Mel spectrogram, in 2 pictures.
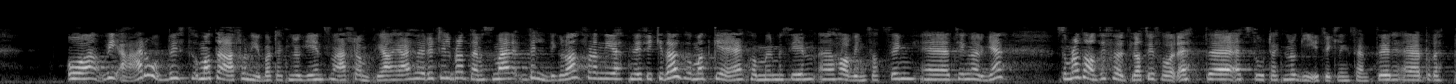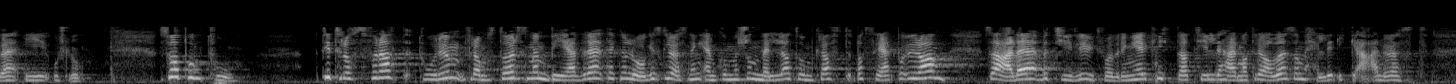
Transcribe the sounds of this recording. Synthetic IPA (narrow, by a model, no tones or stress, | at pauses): ʔɔʋɪʔæɾɔbəʋiːst̪ɔmɑt̪̚d̪ɛæɾfɔɳyːbɑːʈʰɛknʊlʊɡiːənsɔmæɾfɾɑmt̪ʰiːɑjæɪɦøːɾəʈʰɪlblɑnt̪̚d̪ɛmsɔmæɾʋɛld̪ɪɡlɑːfɔɖɛnːyːheːt̪nəʋɪfɪkːɪd̪ɑːɡɔmɑt̪ɡeːekʰɔmːəɾmɛsɪnɦɑːʋɪnsɑt̪sɪŋt̪ʰɪlnɔɾɡə | sɔmblɑnt̪ɑːnt̪ʋɪføːɾəʈ̪ʰɪlɑt̪ʋɪfoːɾʔɛt̪ɛt̪st̪uːʈʰːɛknʊlʊɡiːʉ̰ːt̪ʋɪklɪŋsɛnt̪əɾpʰɔd̪ɛt̪ːəʔɪʊʂɭʊ̰ | sɔpʰʊŋkt̪ʰːuː | t̪ʰːɪlt̪ʰɾɔsfɔɾɑt̪fʰuːɾɪʉmfɾɑmst̪oːɾsɔmɛnbeːd̪ɾət̪ʰɛknʊloːɡɪskløːsnɪŋɛnkʰʊnʋɛnʂʊnɛlːəɑt̪ʰuːmkʰɾɑft̪bɑseːʈ̚pʰɔʉɾɑːn | sɔæɖɛbət̪ʰyːd̪lɪəʉːt̪fɔɾd̪ɾɪŋəɾkʰnʏt̪ːɑt̪ʰɪld̪ɛɦæːɾmɑt̪əɾɪɑːləsɔmhɛlːəɾʔɪkːə̰ʔæ̰ɭøːst̪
